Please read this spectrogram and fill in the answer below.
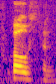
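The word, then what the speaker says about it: boatswain: but pronounced B O S U N.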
